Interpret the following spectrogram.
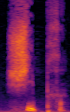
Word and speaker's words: Chypre: So remember, we've got this Y letter here, but then phonetically, when you pronounce it, it's like I, okay? Chi, Chypre, okay?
